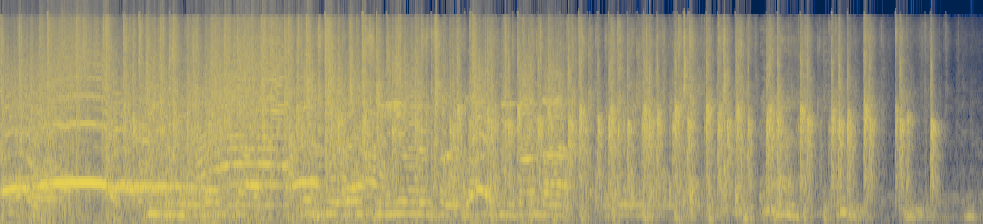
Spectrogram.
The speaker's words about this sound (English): It's going to be a lot of me now for using part of my minute to do this, but just a huge round of applause there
